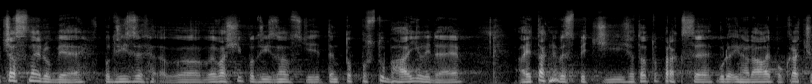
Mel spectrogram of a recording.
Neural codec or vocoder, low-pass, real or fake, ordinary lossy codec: none; 14.4 kHz; real; AAC, 64 kbps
